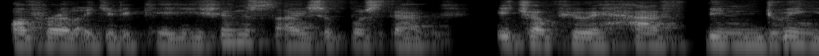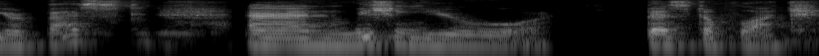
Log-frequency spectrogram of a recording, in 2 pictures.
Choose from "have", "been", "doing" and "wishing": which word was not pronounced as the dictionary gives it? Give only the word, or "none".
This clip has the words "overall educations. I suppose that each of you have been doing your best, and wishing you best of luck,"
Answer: none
